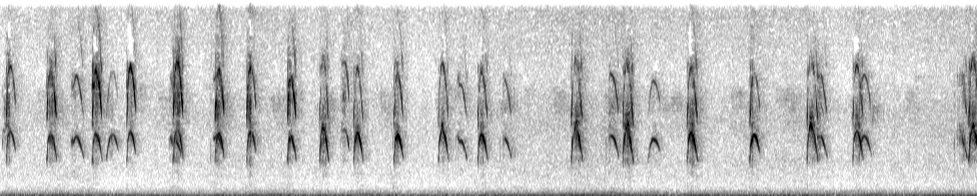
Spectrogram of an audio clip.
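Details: Baby kingfishers in the nest, one hurt by the parent's trampling: quick, harsh, scratchy begging chirps in clusters and singles, irregular spacing, steady low background rumble.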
